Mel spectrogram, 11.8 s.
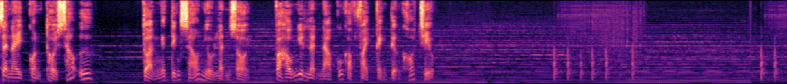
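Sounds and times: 
speech: 0.0s - 1.5s, 2.2s - 6.6s
knocking on a wooden door: 8.3s - 9.7s, 11.3s - 11.7s.

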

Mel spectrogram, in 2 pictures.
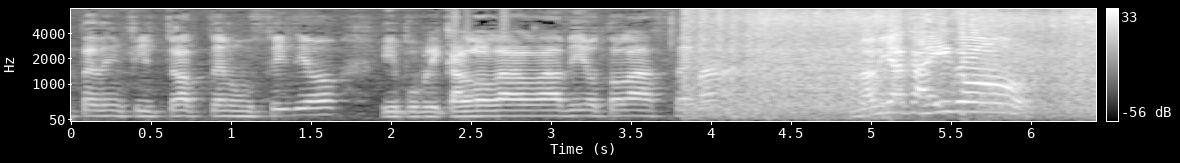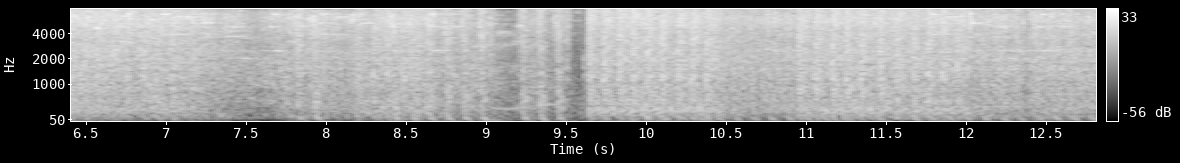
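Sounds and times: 
speech: 0.0s - 6.2s
machine gun fire: 3.8s - 12.8s.

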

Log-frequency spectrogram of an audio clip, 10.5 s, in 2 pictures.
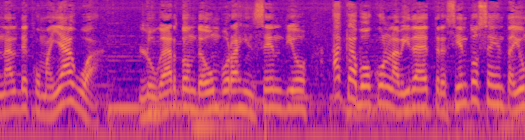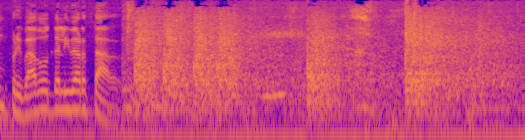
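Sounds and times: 
speech: 0.0s - 6.9s
rough noisy background: 0.0s - 10.4s
indistinct voices: 6.5s - 10.0s
guards' gunshots: 6.5s - 10.4s.

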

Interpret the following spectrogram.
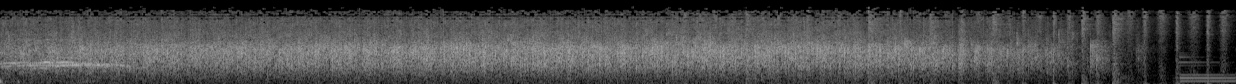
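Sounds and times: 
studio audience applause: 0.0s - 11.2s.

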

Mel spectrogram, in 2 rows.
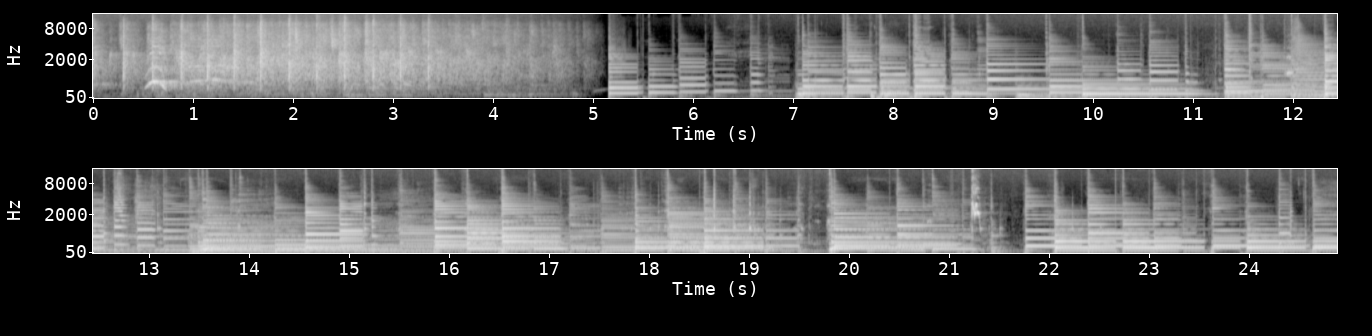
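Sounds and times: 
applause welcoming a performer onto a concert stage: 0.0s - 5.1s
plucked melodic instrumental notes: 5.2s - 24.8s.

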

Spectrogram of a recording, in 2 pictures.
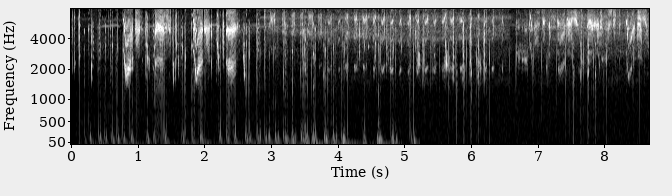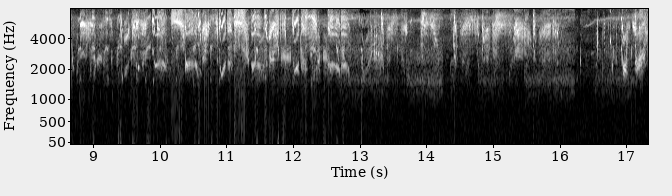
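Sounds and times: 
swiftlets clicking: 0.1s - 8.6s
swiftlets twittering: 0.1s - 17.3s.

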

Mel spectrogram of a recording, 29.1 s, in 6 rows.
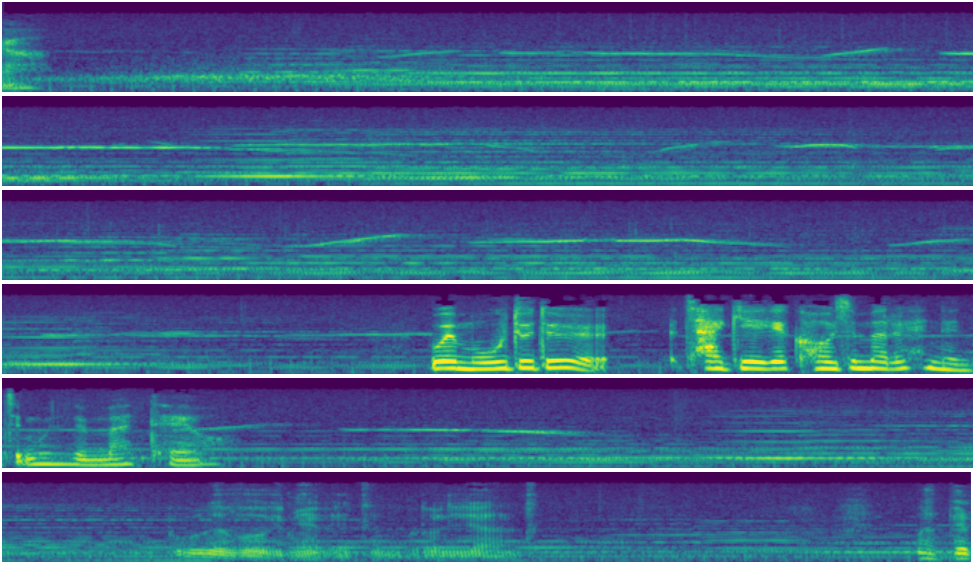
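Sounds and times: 
droning musical backdrop: 0.0s - 29.1s
children whistling a tune together: 0.9s - 17.6s, 20.2s - 24.5s
speech: 16.7s - 20.6s.

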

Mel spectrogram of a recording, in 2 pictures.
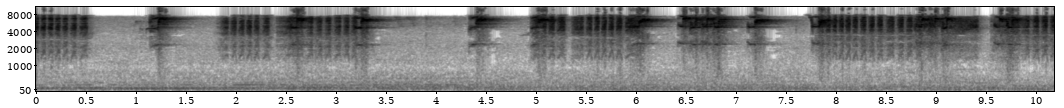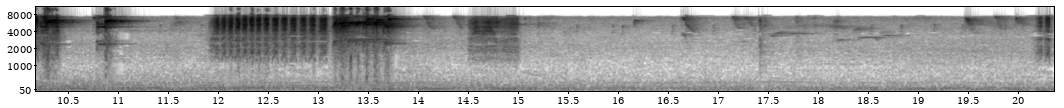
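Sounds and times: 
bird giving loud dry buzzy trills: 0.0s - 20.3s.

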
